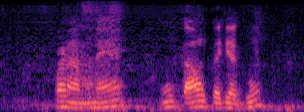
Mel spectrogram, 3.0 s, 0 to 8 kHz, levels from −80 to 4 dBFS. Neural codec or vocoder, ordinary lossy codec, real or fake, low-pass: codec, 44.1 kHz, 7.8 kbps, Pupu-Codec; Opus, 16 kbps; fake; 7.2 kHz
